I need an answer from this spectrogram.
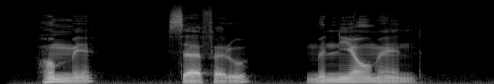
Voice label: Past tense Arabic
